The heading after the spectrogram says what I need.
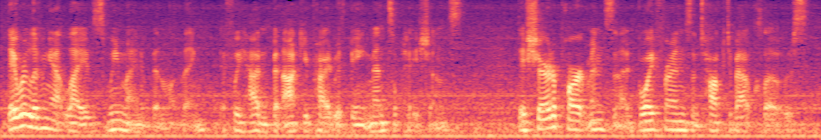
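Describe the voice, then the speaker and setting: A woman's voice: rumbling low, creaky. Woman reading aloud over background noise. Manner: steady measured reading with occasional slips and restarts. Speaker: storytime reader.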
